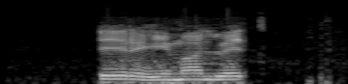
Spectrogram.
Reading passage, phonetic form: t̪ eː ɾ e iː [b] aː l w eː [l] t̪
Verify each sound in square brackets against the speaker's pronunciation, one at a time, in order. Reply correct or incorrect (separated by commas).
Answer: incorrect, incorrect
